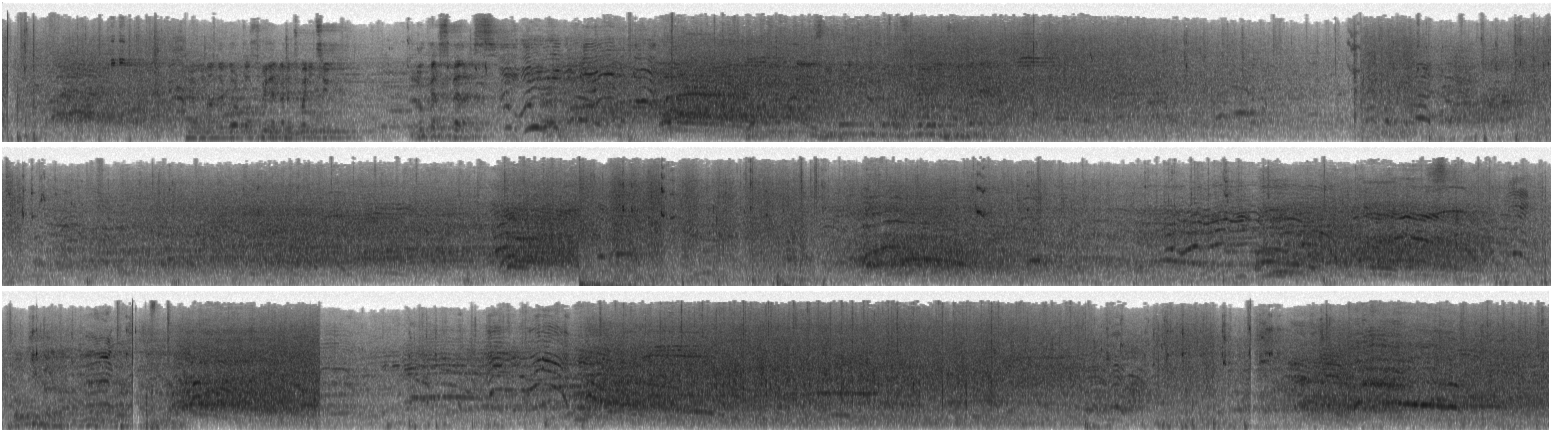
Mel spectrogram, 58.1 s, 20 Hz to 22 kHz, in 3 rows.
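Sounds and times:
handball bouncing on indoor court: 0:00.0 - 0:02.0, 0:16.8 - 0:21.7, 0:26.6 - 0:30.0, 0:38.0 - 0:40.9, 0:52.2 - 0:54.7
arena crowd noise: 0:00.0 - 0:58.0.

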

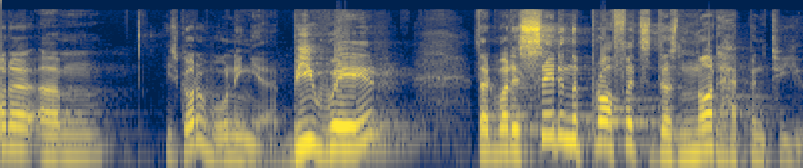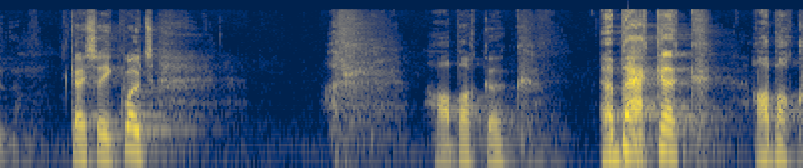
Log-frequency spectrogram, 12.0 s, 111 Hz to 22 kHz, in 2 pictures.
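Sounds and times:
man speaking: 0:00.0 - 0:07.3, 0:09.2 - 0:12.0.

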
